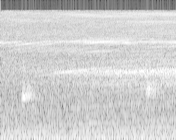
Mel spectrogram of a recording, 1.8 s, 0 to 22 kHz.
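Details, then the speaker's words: Small variable-speed DC motor salvaged from a Sony Walkman, rated about 3 volts but run on 14 volts: faint, thin, steady high whine with a hum as the motor is overdriven and burns out. "you probably hear that humming away and i think we toasted it or we toasted the power supply one of the two"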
